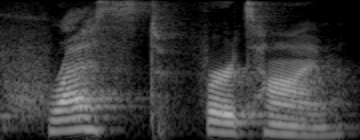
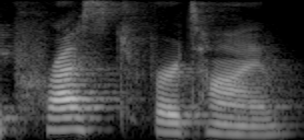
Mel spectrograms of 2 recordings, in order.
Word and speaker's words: pressed for time: So that for is going to be an unstressed fur. And pressed ends on a T, but it'll be very soft.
